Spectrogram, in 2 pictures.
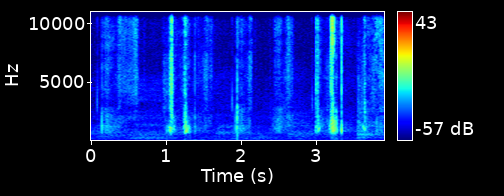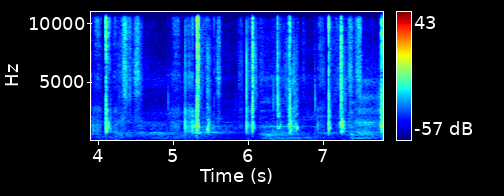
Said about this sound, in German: Hier hören Sie das Kratzen der Feder auf Papier. Man hat früher die Federn immer anschneiden müssen. Man hat dann eben einen Längsschnitt gemacht am Federkiel.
